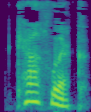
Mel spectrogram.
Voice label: "Catholic", English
